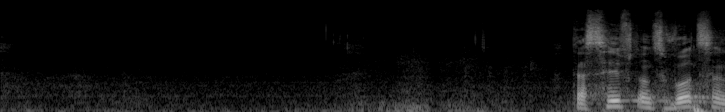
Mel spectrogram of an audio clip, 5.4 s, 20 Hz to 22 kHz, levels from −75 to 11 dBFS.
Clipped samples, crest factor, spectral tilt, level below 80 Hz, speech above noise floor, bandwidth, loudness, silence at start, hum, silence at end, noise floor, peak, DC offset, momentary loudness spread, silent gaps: under 0.1%; 22 dB; -4 dB/octave; -44 dBFS; 33 dB; 16.5 kHz; -24 LUFS; 2.7 s; none; 0 s; -56 dBFS; -8 dBFS; under 0.1%; 26 LU; none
